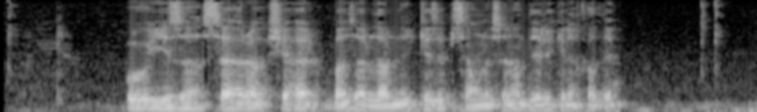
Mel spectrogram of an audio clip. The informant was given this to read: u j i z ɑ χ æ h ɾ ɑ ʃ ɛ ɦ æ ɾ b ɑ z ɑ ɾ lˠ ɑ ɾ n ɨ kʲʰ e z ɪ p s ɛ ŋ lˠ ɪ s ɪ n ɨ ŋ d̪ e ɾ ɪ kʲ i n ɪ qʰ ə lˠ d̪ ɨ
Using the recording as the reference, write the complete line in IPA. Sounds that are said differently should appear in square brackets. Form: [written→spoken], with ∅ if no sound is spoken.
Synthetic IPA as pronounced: u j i z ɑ [χ→s] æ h ɾ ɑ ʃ ɛ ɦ æ ɾ b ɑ z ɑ ɾ lˠ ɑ ɾ n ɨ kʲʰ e z ɪ p s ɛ ŋ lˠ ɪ s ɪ n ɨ ŋ d̪ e ɾ ɪ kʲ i n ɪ qʰ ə lˠ d̪ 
